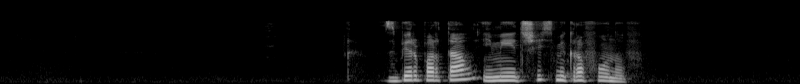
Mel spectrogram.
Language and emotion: Russian, neutral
